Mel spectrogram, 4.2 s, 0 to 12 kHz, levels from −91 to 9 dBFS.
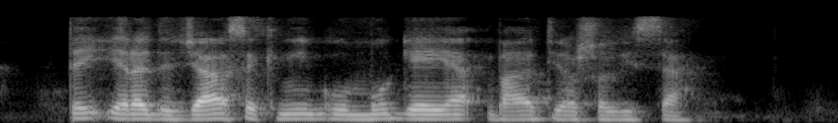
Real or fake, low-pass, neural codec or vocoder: fake; 7.2 kHz; codec, 16 kHz, 1.1 kbps, Voila-Tokenizer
